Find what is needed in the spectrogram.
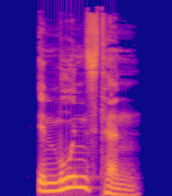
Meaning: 1. superlative degree of immun 2. inflection of immun: strong genitive masculine/neuter singular superlative degree
- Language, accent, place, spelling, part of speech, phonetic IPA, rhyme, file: German, Germany, Berlin, immunsten, adjective, [ɪˈmuːnstn̩], -uːnstn̩, De-immunsten.ogg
